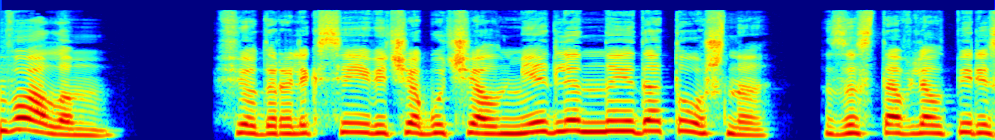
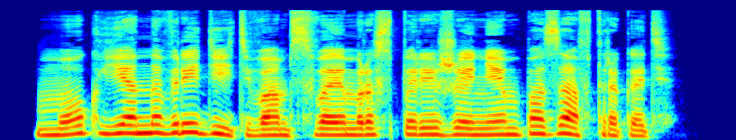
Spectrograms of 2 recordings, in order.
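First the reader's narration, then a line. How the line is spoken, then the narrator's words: Calm question. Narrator (Russian): спокойно поинтересовался босс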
